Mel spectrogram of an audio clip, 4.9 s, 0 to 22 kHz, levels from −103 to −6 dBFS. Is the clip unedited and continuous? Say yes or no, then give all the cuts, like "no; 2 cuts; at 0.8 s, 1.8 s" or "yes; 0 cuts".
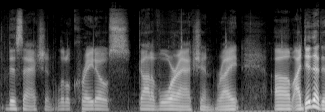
no; 1 cut; at 1.9 s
